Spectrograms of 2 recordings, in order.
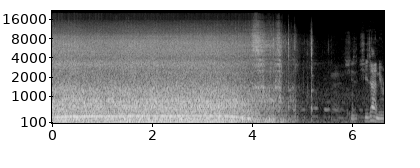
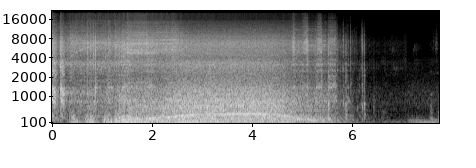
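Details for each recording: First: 1990 Toyota LandCruiser petrol 3F six-cylinder, sat for years, tank empty, running only on fuel poured into the carburetor bowl: smooth and even for about four seconds, then fades out as the fuel runs dry; normal running. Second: 1990 Toyota LandCruiser, 3F petrol engine, sitting for years, fuel tipped into the carburetor bowl with tank empty: catches, revs and holds a few seconds, then fades and dies once the bowl runs dry; fuel starvation.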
